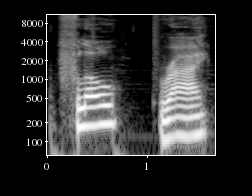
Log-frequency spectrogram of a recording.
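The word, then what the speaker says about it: Florida: One word, two or three syllables, depending how you pronounce it. Flo-ri-da.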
